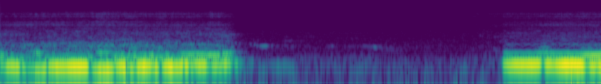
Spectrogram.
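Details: A sleeping Rottweiler snores with a deep, droning rumble, breaks off for a quiet pause, then starts again; the dog also runs in its sleep.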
